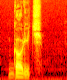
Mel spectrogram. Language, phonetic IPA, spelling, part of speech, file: Polish, [ˈɡɔlʲit͡ɕ], golić, verb, Pl-golić.ogg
